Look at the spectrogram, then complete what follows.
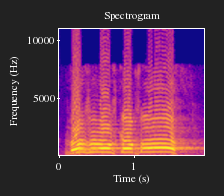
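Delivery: huge, high full-force shout; megaphone-loud voice. Acted. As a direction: bellow it to wake the dead. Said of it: "He used a loud voice".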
